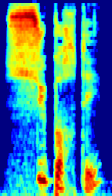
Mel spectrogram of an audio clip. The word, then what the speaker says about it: supporter: You can also add this SUP in front of porter, sup, supporter. Supporter, you don't really pronounce the two or the double P here.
